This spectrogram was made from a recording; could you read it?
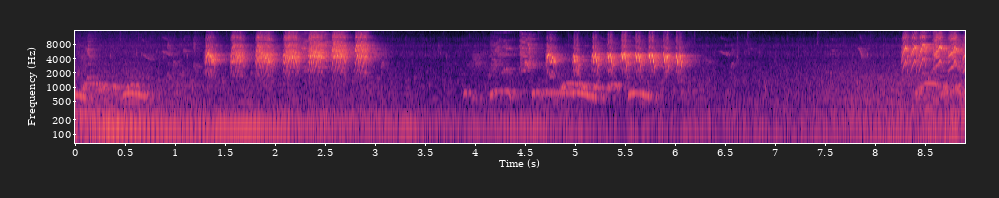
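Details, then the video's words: Caged Javan bush lark of the mottled type in strong song: two long trills of rapid high pulsed chirps with a quiet pause between, faint low warbled notes in the gaps, and another trill starting at the end. "Branjangan gacor dor"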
